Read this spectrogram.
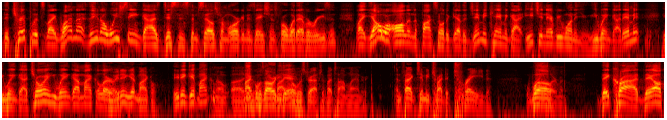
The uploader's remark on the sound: LIVE AT SA CARD HOUSE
